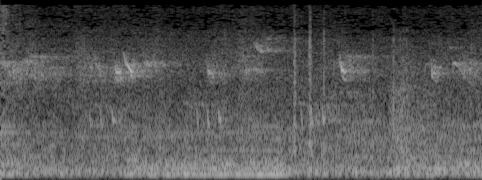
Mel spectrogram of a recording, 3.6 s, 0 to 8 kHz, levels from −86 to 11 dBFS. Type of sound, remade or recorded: recorded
